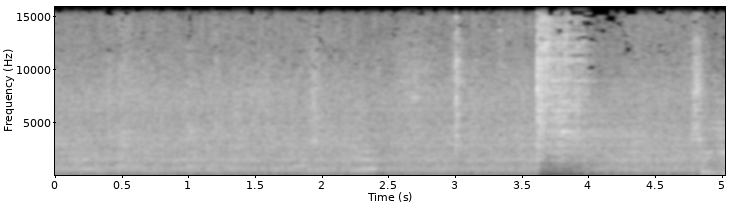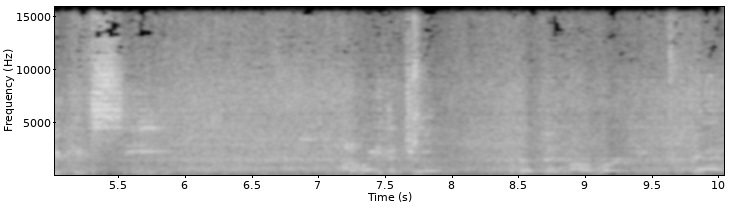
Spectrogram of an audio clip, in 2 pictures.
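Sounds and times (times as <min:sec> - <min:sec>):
roar of furnaces and fans: 0:00.0 - 0:10.0.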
